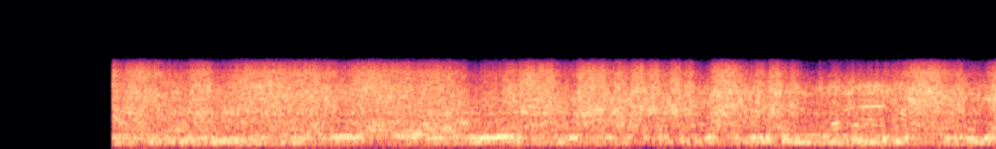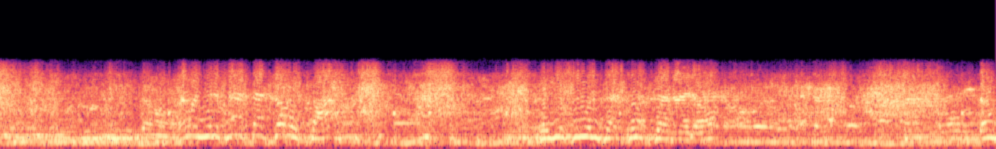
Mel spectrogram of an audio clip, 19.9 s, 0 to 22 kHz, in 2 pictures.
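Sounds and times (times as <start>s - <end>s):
truck engine revving: 1.1s - 19.9s.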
